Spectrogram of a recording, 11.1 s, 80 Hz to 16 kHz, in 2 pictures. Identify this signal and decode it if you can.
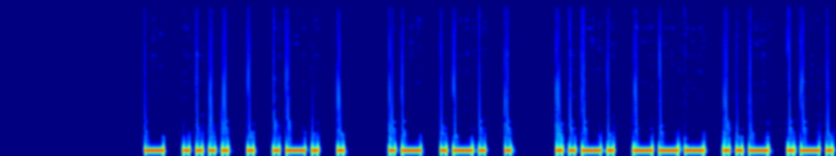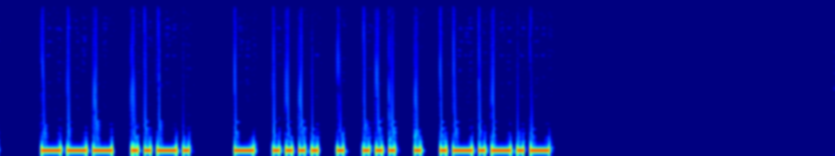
Morse code, heard as a keyed tone, about 28 wpm, 700 Hz. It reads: THERE ARE FOUR OF THESE.
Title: Sentences from Top 1000 Words - Review Part 1 - 28wpm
